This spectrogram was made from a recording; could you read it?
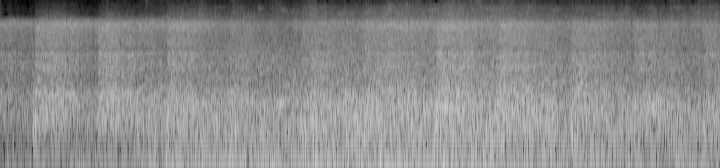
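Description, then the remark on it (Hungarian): A prisoners' train rumbles steadily at a railway station, with a continuous loud mechanical roar and faint rhythmic clatter of rail cars, no voices standing out. “A foglyok vonata, kérem.”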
